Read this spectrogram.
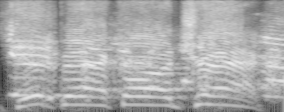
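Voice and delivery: high, loud, slow roaring shout; full shout. Shown as a demonstration. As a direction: bellow it like a stadium chant. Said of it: "You, you put me to shame on that one".

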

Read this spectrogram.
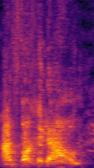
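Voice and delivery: high, loud angry yelp; exasperated outburst. Retold or imitated. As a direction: blurt it out in mock fury. Acting out Leonard's angry outburst.

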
